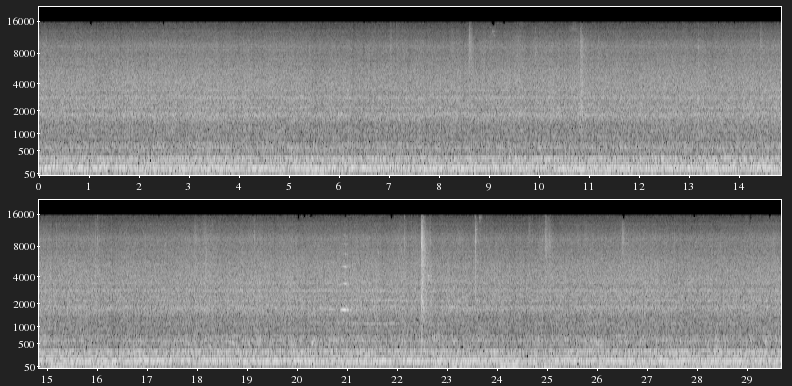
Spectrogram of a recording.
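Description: Train running on the rails: a steady low rumble with a few faint clicks.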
